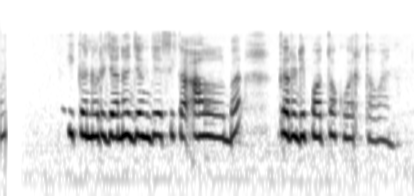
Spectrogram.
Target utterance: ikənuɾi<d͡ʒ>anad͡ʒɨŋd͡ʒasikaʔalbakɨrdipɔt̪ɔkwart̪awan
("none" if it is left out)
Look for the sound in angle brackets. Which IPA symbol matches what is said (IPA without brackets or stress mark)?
d͡ʒ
